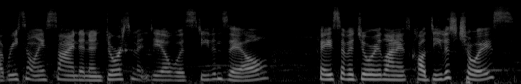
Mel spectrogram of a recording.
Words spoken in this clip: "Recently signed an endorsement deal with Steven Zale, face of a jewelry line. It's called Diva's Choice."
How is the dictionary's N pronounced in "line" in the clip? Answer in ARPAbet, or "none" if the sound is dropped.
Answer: none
